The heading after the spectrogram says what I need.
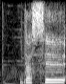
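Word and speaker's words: です: Japanese, the writing is different, like because desu is translated differently in like death Osaka. desu for people who don't know. So desu is normally pronounced des, but in like the south of Japan they say yan instead of des.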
